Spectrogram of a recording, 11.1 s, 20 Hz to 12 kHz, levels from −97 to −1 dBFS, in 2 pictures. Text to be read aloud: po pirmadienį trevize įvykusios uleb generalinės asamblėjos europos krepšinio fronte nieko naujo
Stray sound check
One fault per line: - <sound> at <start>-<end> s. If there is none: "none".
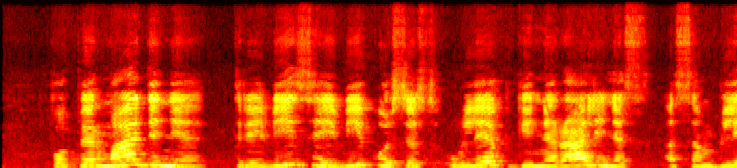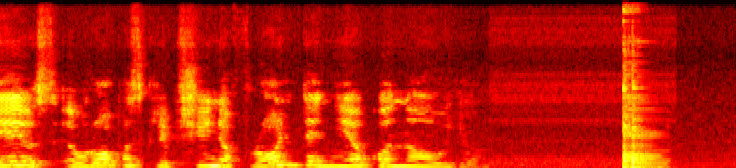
- thud at 10.2-10.6 s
